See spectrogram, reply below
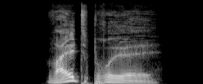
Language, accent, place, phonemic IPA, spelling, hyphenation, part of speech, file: German, Germany, Berlin, /valtˈbʁøːl/, Waldbröl, Wald‧bröl, proper noun, De-Waldbröl.ogg
- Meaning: a town in North Rhine-Westphalia, Germany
